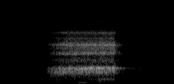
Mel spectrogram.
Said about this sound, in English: And then finally, let's wrap it up with one more deep cleansing breath. Begin by breathing out all your air.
